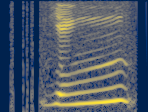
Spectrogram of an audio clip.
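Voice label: "jing5", Cantonese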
